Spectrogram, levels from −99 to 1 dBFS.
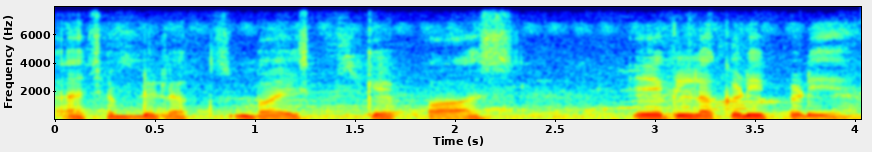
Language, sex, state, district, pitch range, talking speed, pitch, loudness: Hindi, male, Uttar Pradesh, Shamli, 105-125 Hz, 150 wpm, 115 Hz, -17 LUFS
